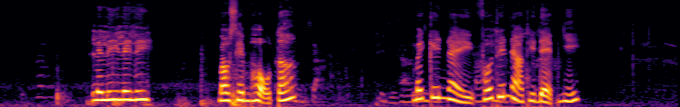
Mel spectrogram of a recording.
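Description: A young woman calls out a name and then speaks with animation.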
